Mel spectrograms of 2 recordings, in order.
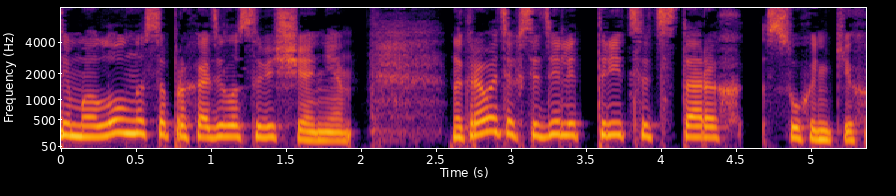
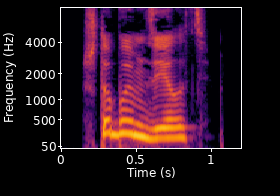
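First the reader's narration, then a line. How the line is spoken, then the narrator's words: Muffled gurgling grumble through crack. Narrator (Russian): Сквозь щель донеслись странные звуки, что-то вроде журчания и ворчания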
